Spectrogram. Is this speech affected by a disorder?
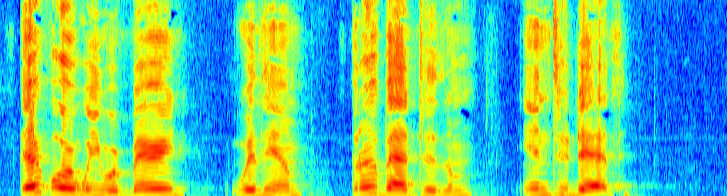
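Yes: cerebral palsy; from birth, due to birth complications, 37 years since onset, carried by parents and friends since birth.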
